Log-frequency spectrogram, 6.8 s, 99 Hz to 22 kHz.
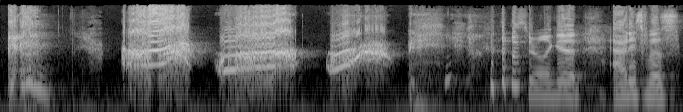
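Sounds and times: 
person imitating parrot squawks: 1.2s - 4.1s
speech: 5.3s - 6.8s.

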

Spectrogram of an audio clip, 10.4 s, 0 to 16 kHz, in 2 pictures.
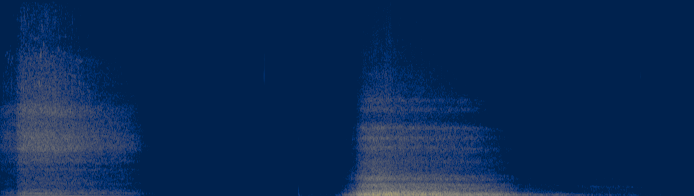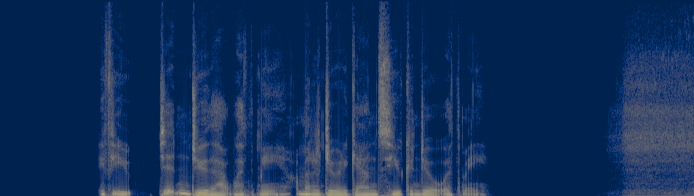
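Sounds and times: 
person taking a deep breath and exhaling: 0.0s - 1.2s, 2.6s - 4.6s, 9.8s - 10.4s
speech: 6.1s - 8.9s.

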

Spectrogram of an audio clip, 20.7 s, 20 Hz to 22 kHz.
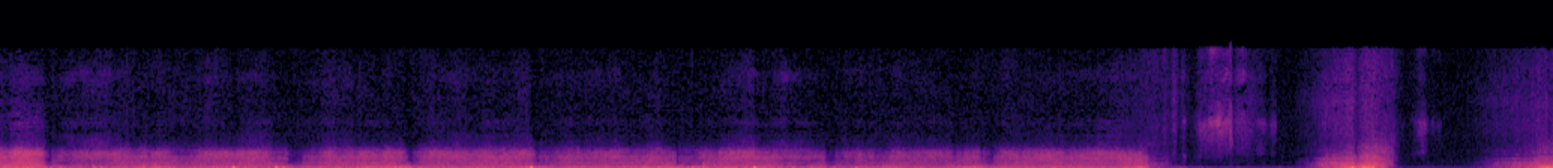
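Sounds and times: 
short soft swishes: 0.0s - 20.7s
dry hands rubbing together: 14.2s - 17.2s, 17.9s - 19.4s.

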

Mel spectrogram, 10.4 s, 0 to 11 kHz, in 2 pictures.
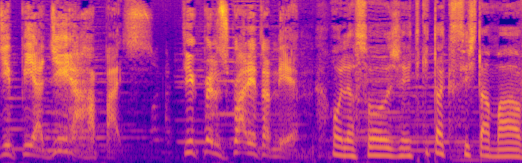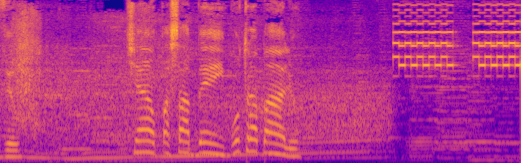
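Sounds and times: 
speech: 0.0s - 5.8s, 6.5s - 8.4s
telephone ringing with a bright trilling electronic bell: 9.2s - 10.4s.

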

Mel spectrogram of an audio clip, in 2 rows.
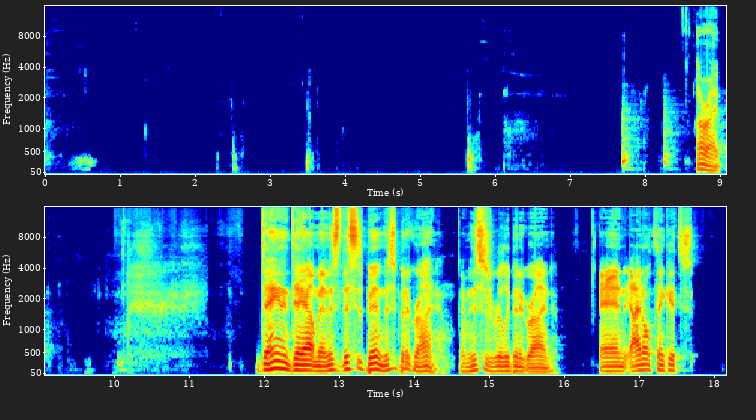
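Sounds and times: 
swallowing clicks: 2.2s - 2.8s, 3.4s - 4.0s, 5.4s - 6.2s
person sipping water: 2.2s - 4.1s, 5.4s - 6.9s, 7.7s - 10.4s
gulps: 3.4s - 4.0s, 5.4s - 6.4s
hushed breathing: 10.0s - 11.6s
speech: 12.0s - 17.8s.

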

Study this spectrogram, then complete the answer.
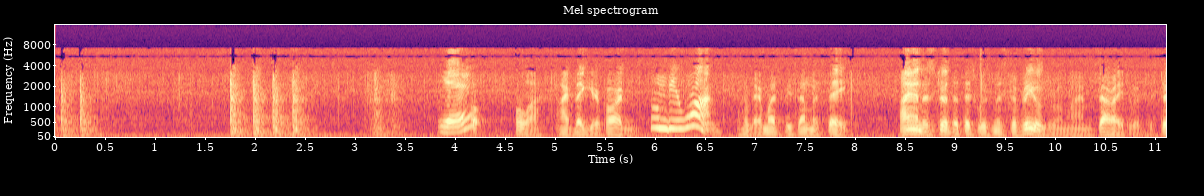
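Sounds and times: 
knocking on a hotel room door: 0.0s - 0.5s, 1.8s - 3.4s
speech: 3.8s - 11.1s.

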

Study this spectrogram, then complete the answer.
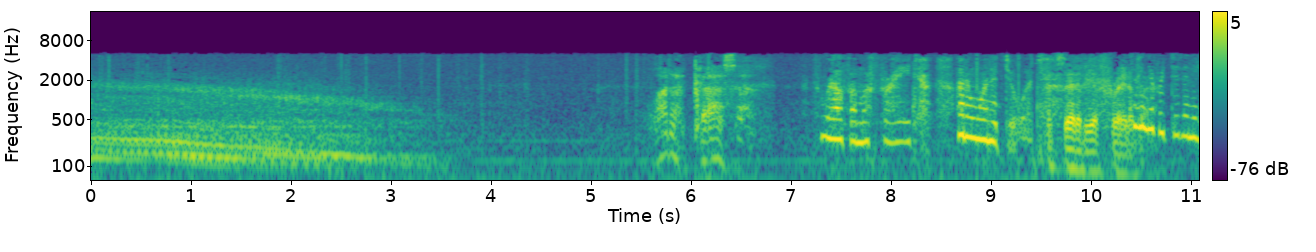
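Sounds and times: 
car engine rumbling as the car pulls up and stops: 0.0s - 4.0s
small clicks: 0.0s - 6.3s
speech: 5.7s - 11.0s.

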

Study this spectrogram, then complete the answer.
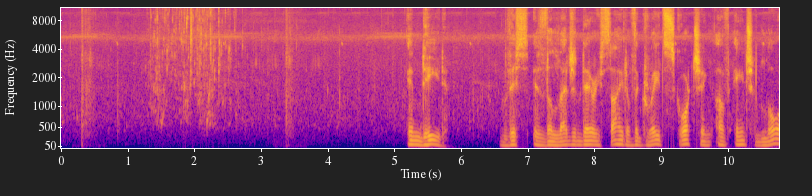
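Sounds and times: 
babbling brook feeding a pond trickling: 0.0s - 4.2s
sharper water drips: 0.0s - 5.1s
speech: 5.2s - 5.8s, 6.6s - 10.7s.

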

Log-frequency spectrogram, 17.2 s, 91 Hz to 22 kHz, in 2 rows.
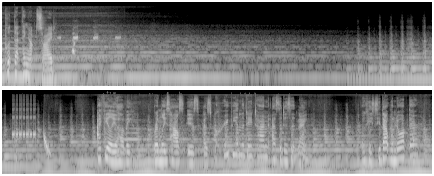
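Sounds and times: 
speech: 0.1s - 1.6s, 10.6s - 15.0s, 15.8s - 17.1s
frog croaking: 1.1s - 2.5s, 8.8s - 9.6s.

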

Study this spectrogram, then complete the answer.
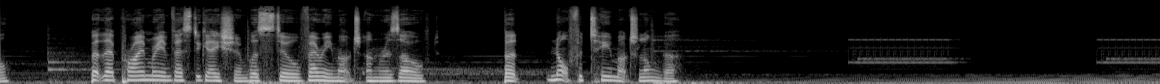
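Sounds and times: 
low steady rumble: 0.0s - 7.8s
speech: 0.9s - 4.4s, 5.0s - 6.9s
telephone ringing in electronic trilling bursts: 8.5s - 9.8s, 11.0s - 11.5s.

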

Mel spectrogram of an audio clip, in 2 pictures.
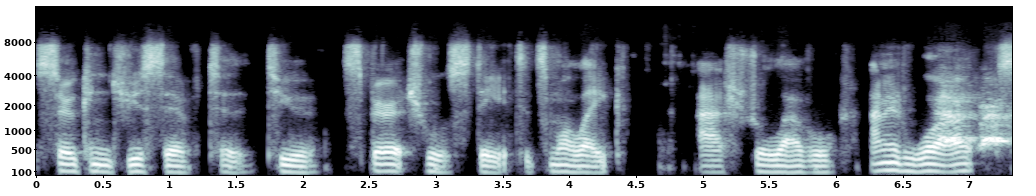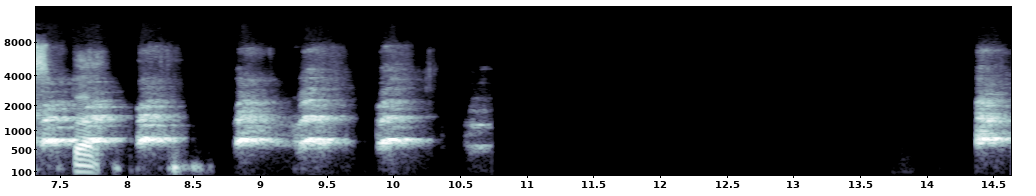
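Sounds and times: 
speech: 0.1s - 8.6s
dog barking: 6.7s - 10.8s, 14.4s - 14.6s.

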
